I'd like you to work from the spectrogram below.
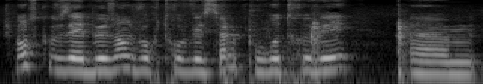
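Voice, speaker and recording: A woman giving a casual tarot card reading to camera, in a gentle, searching way that keeps checking in with the listener. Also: fairly high pitch, a little fast, slight background noise.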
